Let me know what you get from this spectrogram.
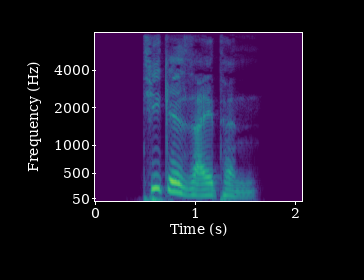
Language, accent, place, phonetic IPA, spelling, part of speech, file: German, Germany, Berlin, [ˈtiːtl̩ˌzaɪ̯tn̩], Titelseiten, noun, De-Titelseiten.ogg
- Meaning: plural of Titelseite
